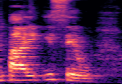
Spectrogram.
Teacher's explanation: O A sai com mais intensidade do que o I. Logo, o meu A é vogal e meu I é semivogal.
